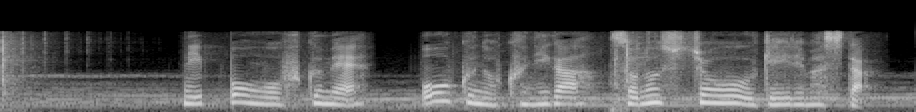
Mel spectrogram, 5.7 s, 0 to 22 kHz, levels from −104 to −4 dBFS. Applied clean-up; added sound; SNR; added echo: none; Mechanisms / Bicycle; 18 dB; none.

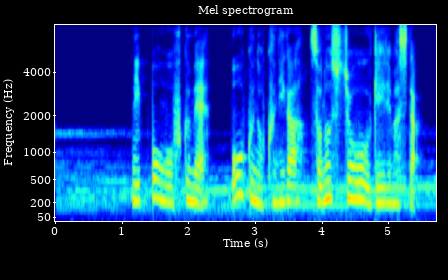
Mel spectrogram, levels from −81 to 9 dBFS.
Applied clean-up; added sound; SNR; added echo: none; none; none; none.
